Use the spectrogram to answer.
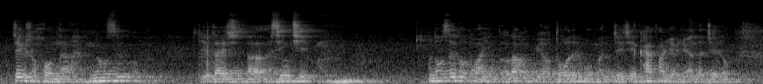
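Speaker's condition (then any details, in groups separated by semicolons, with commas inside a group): No condition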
